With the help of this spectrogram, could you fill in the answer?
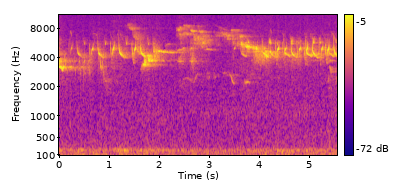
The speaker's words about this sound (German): Kommen wir mal zu den Vögeln. Also ich weiß nicht, ob man die hört. Nur mal einen Moment ruhig.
